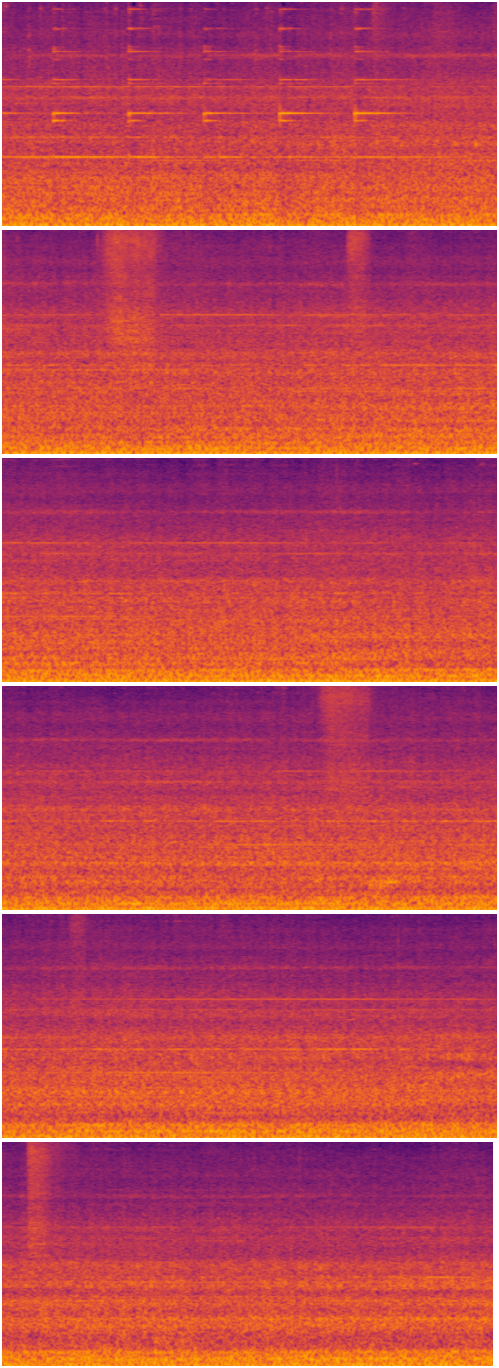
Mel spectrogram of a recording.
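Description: Diesel freight train rumbling past, with a railroad grade-crossing bell ringing about twice a second until it stops about four seconds in. A few short hisses sound later.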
